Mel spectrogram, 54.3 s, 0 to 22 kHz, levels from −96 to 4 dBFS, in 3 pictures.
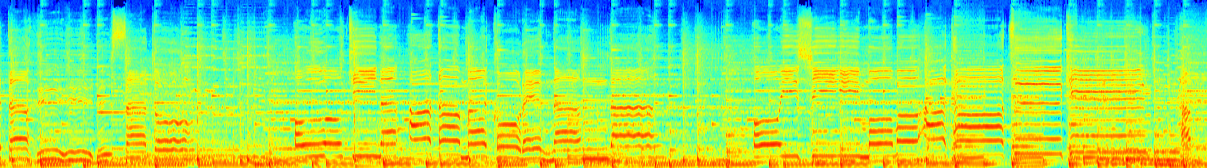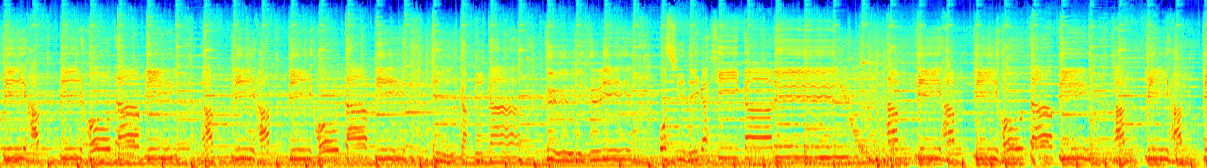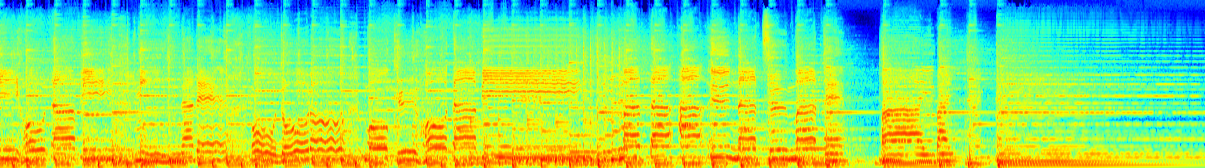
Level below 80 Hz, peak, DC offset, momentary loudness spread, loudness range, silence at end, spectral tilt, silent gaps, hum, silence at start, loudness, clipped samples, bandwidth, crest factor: -24 dBFS; 0 dBFS; under 0.1%; 5 LU; 3 LU; 0 s; -4.5 dB/octave; none; none; 0 s; -11 LUFS; under 0.1%; over 20 kHz; 12 dB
